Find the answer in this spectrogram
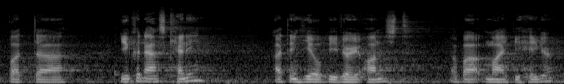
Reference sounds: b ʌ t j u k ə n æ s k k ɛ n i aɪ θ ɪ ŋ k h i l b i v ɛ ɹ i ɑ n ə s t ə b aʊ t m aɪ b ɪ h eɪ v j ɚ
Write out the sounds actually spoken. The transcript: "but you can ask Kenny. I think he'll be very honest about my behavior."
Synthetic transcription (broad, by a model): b ʌ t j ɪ k ə n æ s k k ɛ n i aɪ θ ɪ ŋ k h i l b i v ɛ ɹ i ɑ n ə s t ə b aʊ t m aɪ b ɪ h eɪ v j ɚ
